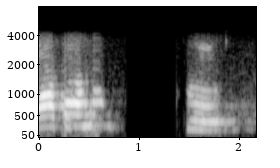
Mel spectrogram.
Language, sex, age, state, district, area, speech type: Maithili, female, 60+, Bihar, Supaul, rural, conversation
